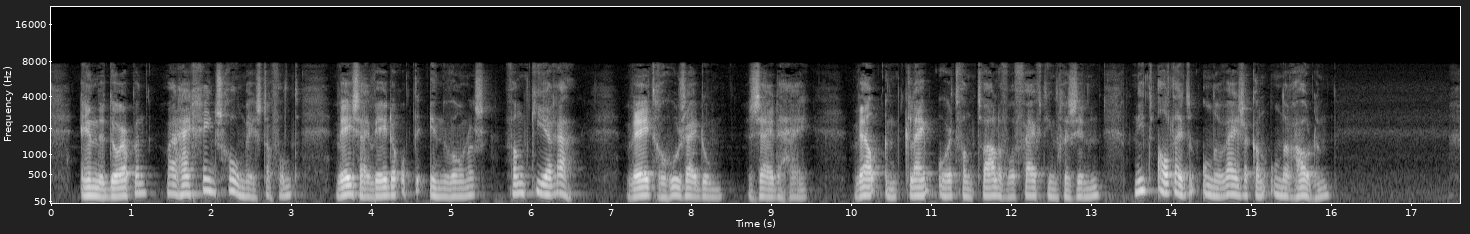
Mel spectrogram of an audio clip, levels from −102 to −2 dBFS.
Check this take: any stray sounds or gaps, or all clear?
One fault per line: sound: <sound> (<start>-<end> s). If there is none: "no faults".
no faults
